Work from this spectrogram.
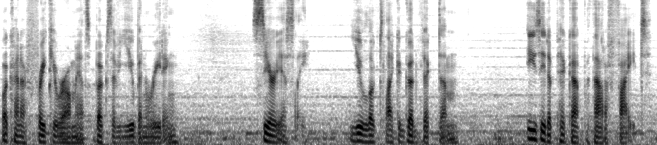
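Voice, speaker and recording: A man's voice: sits low, gravelly, music in the background, full character voice. A man playing a sadistic, mocking villain and kidnapper in an ASMR roleplay, with a controlling, condescending manner. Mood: smug, mocking. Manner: slow, taunting, controlling, condescending.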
